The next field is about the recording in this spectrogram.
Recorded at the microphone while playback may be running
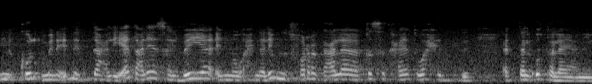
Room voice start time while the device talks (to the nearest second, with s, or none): none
